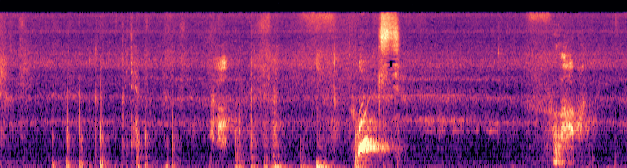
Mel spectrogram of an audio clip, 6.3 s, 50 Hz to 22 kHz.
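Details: Welsh Terrier puppy Bertha, aged seven and a half weeks, plays with a ball indoors, dated 4.3.2014; soft thumps and scuffles lead to one sharp rising yelp, then a brief whine, with people talking quietly nearby.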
